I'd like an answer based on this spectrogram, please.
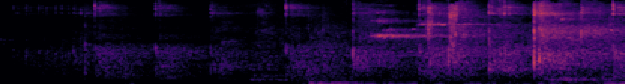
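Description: Table tennis rally: the plastic ball clicks sharply off the rackets and the table in a quick string of hits.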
